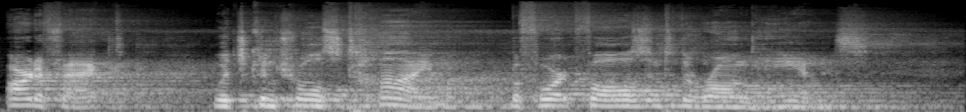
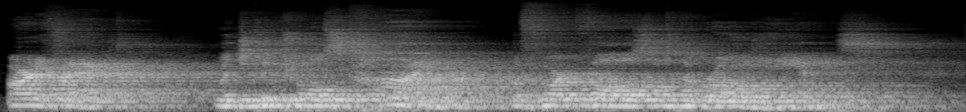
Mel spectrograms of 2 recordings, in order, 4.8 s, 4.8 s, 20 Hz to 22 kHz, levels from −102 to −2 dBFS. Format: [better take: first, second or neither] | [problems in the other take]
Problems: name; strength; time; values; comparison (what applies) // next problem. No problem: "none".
first | room echo; strong; dies away in 1.8 s; slight in the first // off-mic speech; far; somewhat distant in the first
